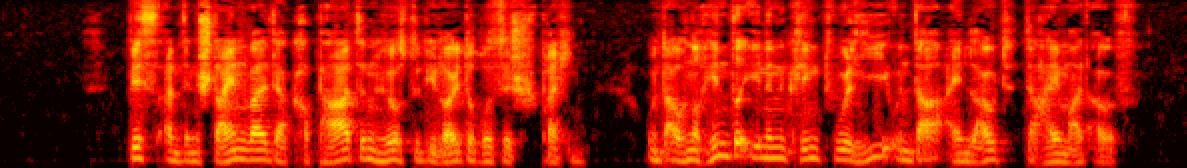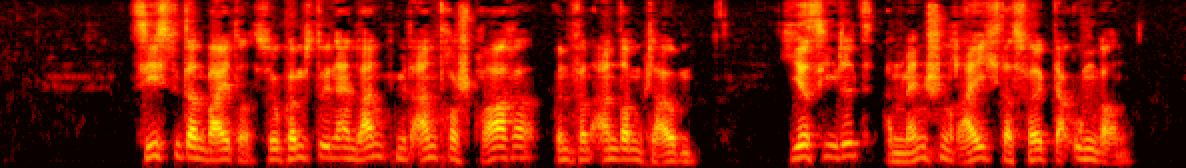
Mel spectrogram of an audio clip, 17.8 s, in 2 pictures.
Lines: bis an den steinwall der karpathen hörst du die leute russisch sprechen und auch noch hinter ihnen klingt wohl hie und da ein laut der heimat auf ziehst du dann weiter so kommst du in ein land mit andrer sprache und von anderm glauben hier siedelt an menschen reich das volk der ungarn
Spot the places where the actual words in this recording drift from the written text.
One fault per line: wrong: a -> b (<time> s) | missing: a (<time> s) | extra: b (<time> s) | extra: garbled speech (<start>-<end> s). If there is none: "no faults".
no faults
